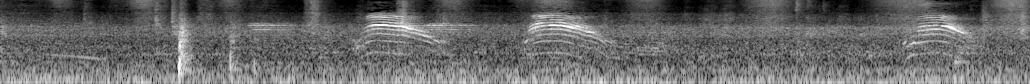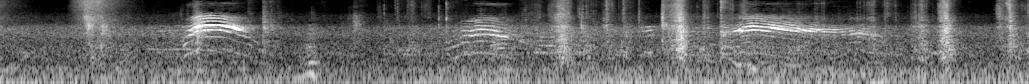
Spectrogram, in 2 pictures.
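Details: A kitten being given food gives about six high, arching meows, each rising then falling, spaced a second or two apart, over a steady low background rumble.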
